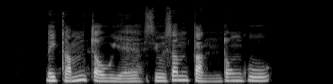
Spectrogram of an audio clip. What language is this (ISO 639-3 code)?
yue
